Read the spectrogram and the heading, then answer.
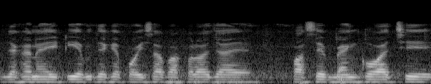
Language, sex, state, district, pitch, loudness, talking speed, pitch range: Bengali, male, West Bengal, Jhargram, 115 Hz, -22 LUFS, 150 wpm, 115-120 Hz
